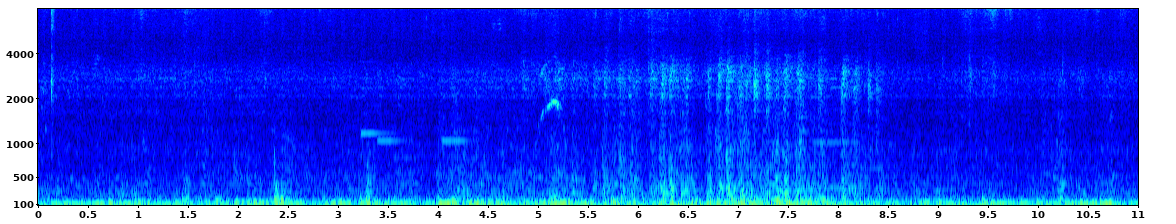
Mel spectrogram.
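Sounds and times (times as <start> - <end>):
train rumbling and rattling: 0.0 - 11.0.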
